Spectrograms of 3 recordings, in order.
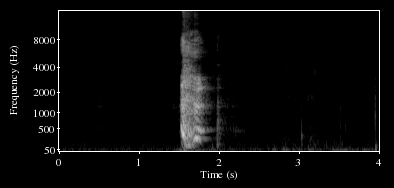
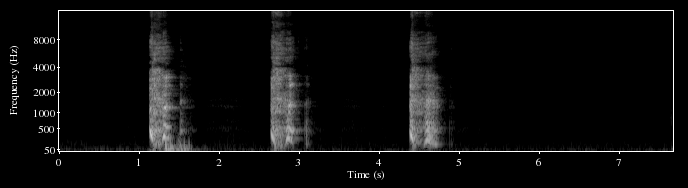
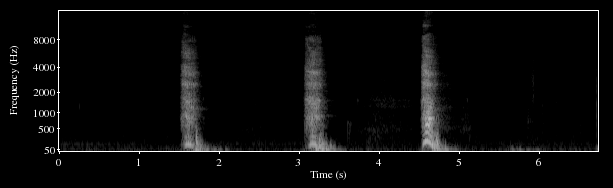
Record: {
  "cough_length": "4.0 s",
  "cough_amplitude": 11615,
  "cough_signal_mean_std_ratio": 0.2,
  "three_cough_length": "7.7 s",
  "three_cough_amplitude": 8697,
  "three_cough_signal_mean_std_ratio": 0.27,
  "exhalation_length": "6.7 s",
  "exhalation_amplitude": 7127,
  "exhalation_signal_mean_std_ratio": 0.25,
  "survey_phase": "beta (2021-08-13 to 2022-03-07)",
  "age": "45-64",
  "gender": "Male",
  "wearing_mask": "No",
  "symptom_cough_any": true,
  "symptom_runny_or_blocked_nose": true,
  "symptom_fever_high_temperature": true,
  "symptom_headache": true,
  "smoker_status": "Never smoked",
  "respiratory_condition_asthma": false,
  "respiratory_condition_other": false,
  "recruitment_source": "Test and Trace",
  "submission_delay": "2 days",
  "covid_test_result": "Positive",
  "covid_test_method": "RT-qPCR",
  "covid_ct_value": 25.9,
  "covid_ct_gene": "ORF1ab gene"
}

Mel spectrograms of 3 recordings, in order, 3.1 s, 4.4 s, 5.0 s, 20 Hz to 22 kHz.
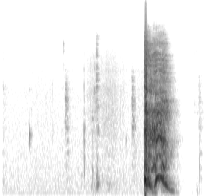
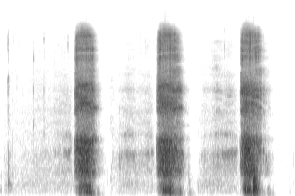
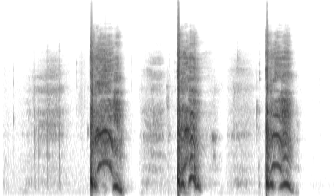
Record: {
  "cough_length": "3.1 s",
  "cough_amplitude": 32768,
  "cough_signal_mean_std_ratio": 0.25,
  "exhalation_length": "4.4 s",
  "exhalation_amplitude": 31638,
  "exhalation_signal_mean_std_ratio": 0.38,
  "three_cough_length": "5.0 s",
  "three_cough_amplitude": 32768,
  "three_cough_signal_mean_std_ratio": 0.39,
  "survey_phase": "beta (2021-08-13 to 2022-03-07)",
  "age": "18-44",
  "gender": "Male",
  "wearing_mask": "No",
  "symptom_none": true,
  "smoker_status": "Never smoked",
  "respiratory_condition_asthma": true,
  "respiratory_condition_other": false,
  "recruitment_source": "REACT",
  "submission_delay": "1 day",
  "covid_test_result": "Negative",
  "covid_test_method": "RT-qPCR",
  "influenza_a_test_result": "Negative",
  "influenza_b_test_result": "Negative"
}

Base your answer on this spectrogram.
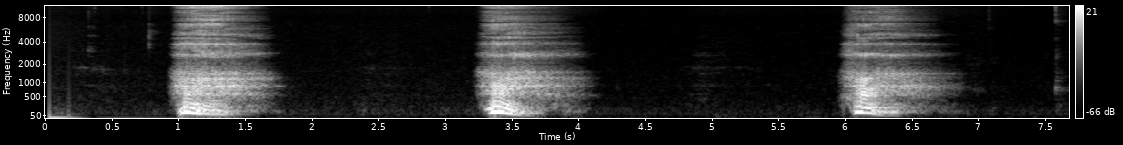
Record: {
  "exhalation_length": "7.7 s",
  "exhalation_amplitude": 32766,
  "exhalation_signal_mean_std_ratio": 0.33,
  "survey_phase": "beta (2021-08-13 to 2022-03-07)",
  "age": "65+",
  "gender": "Male",
  "wearing_mask": "No",
  "symptom_none": true,
  "smoker_status": "Never smoked",
  "respiratory_condition_asthma": false,
  "respiratory_condition_other": false,
  "recruitment_source": "REACT",
  "submission_delay": "2 days",
  "covid_test_result": "Negative",
  "covid_test_method": "RT-qPCR",
  "influenza_a_test_result": "Negative",
  "influenza_b_test_result": "Negative"
}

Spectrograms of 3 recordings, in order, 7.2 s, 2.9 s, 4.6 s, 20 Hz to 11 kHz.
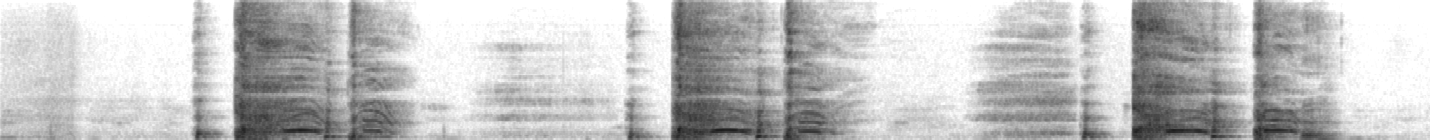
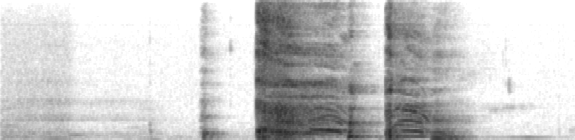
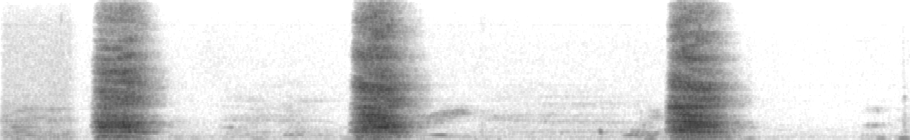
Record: {
  "three_cough_length": "7.2 s",
  "three_cough_amplitude": 29204,
  "three_cough_signal_mean_std_ratio": 0.47,
  "cough_length": "2.9 s",
  "cough_amplitude": 29204,
  "cough_signal_mean_std_ratio": 0.43,
  "exhalation_length": "4.6 s",
  "exhalation_amplitude": 14445,
  "exhalation_signal_mean_std_ratio": 0.34,
  "survey_phase": "alpha (2021-03-01 to 2021-08-12)",
  "age": "65+",
  "gender": "Female",
  "wearing_mask": "No",
  "symptom_none": true,
  "smoker_status": "Never smoked",
  "respiratory_condition_asthma": false,
  "respiratory_condition_other": false,
  "recruitment_source": "REACT",
  "submission_delay": "5 days",
  "covid_test_result": "Negative",
  "covid_test_method": "RT-qPCR"
}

